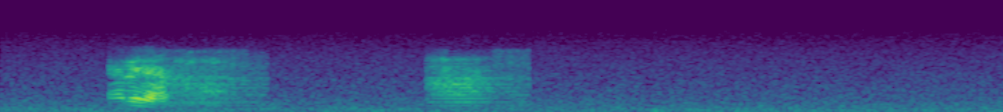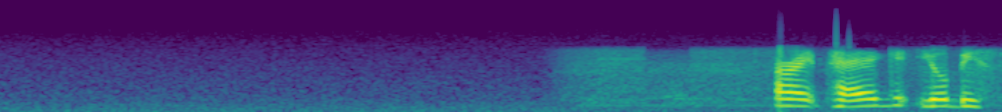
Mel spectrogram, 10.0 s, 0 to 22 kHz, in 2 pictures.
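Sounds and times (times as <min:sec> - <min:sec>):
faint radio hiss: 0:00.0 - 0:10.0.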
